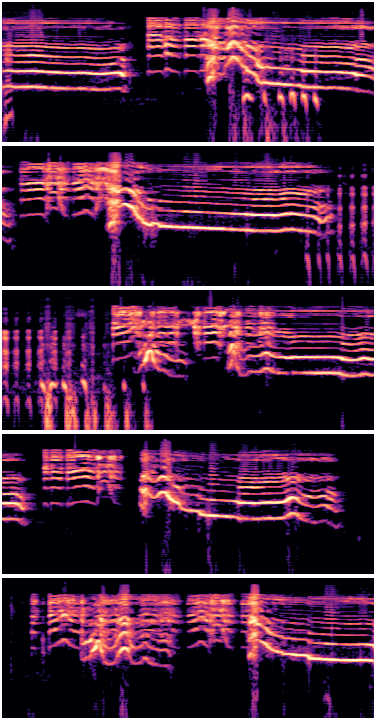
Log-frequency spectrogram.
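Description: A dog howls and whines in long, sliding, mournful cries, broken by quick bursts of sharp squeaking from a squeaky toy being chewed, loud with no talking.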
